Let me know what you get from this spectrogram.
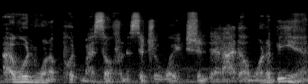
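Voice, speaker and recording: Someone speaks in a put-on character voice at a very fast pace, with very wide pitch swings. Clear background noise is audible. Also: man, very deep, low pitch for a man. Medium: actual play. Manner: evasive, noncommittal.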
